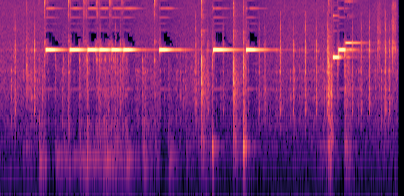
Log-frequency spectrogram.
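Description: Front-loading washing machine's control panel beeping as its buttons are pressed to set and start a wash: a series of short, single-pitch beeps with light button clicks, then a quick rising three-note chime near the end as the cycle starts.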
